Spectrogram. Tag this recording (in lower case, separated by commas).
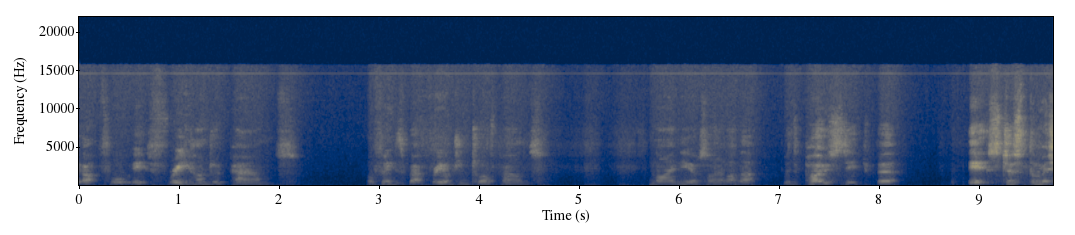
speech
